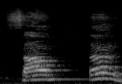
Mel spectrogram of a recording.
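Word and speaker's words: psalm: psychology साइकोल में मनोविज्ञान सस से पहले प आए तो साइलेंट होगा जैसे साम जिसका माने होता भजन और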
